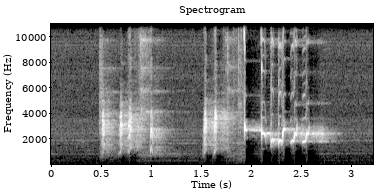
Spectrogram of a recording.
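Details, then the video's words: A captive white-eared bulbul, newly brought to Europe and missing its tail, sings rough buzzy notes followed by a ringing whistled run that drops and rises in short steps. "White-Eared Bulbul Song"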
